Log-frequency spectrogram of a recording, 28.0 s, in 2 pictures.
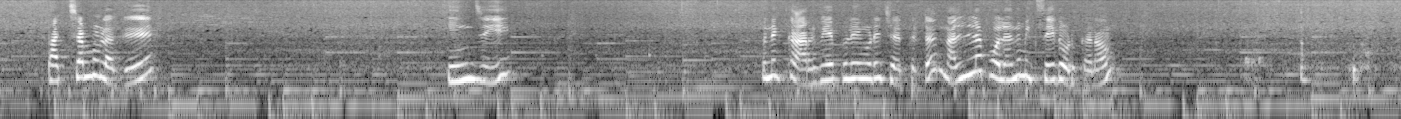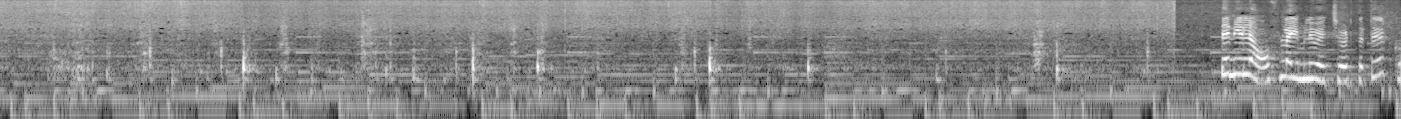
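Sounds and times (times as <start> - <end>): vegetables sizzling in hot oil: 0.0 - 26.8
spatula knocking and scraping pan: 12.4 - 22.5, 23.2 - 25.7.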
